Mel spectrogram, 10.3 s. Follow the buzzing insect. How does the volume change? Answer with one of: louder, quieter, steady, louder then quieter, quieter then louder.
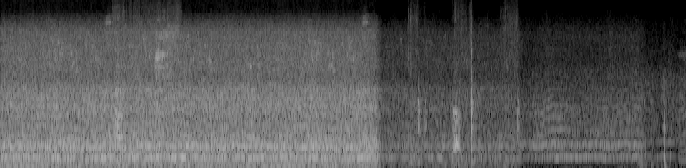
quieter.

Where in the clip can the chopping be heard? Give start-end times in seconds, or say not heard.
6.1-7.8.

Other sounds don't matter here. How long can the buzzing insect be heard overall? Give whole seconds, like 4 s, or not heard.
10 s.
